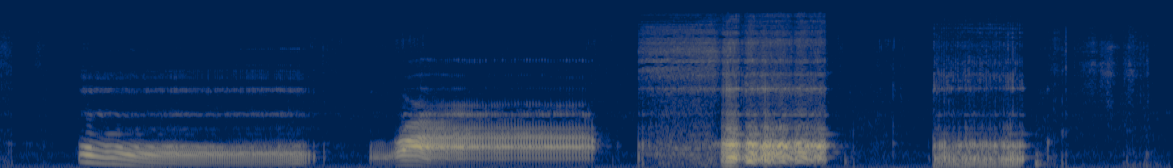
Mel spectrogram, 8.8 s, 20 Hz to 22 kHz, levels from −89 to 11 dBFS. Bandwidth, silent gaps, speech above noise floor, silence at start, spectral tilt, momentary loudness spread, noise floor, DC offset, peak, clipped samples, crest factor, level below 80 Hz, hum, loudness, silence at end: 16 kHz; none; 43 dB; 0.6 s; -6.5 dB/octave; 20 LU; -71 dBFS; under 0.1%; -12 dBFS; under 0.1%; 22 dB; -68 dBFS; none; -33 LUFS; 1 s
